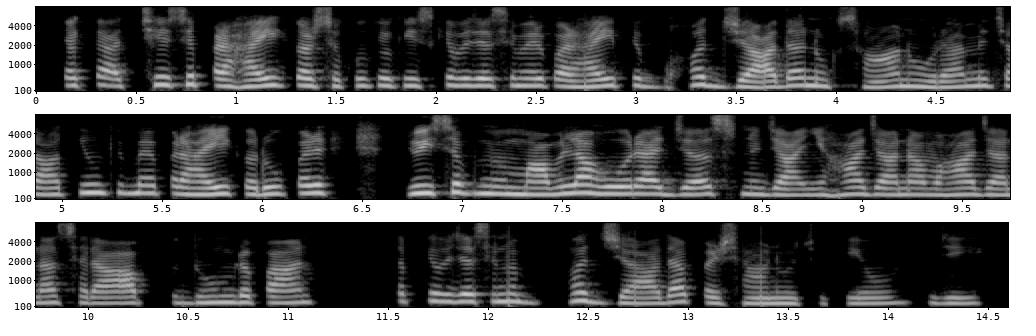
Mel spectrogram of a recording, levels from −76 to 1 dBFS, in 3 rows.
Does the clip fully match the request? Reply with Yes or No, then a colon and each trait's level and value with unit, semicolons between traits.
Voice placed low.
No: high, 230 Hz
